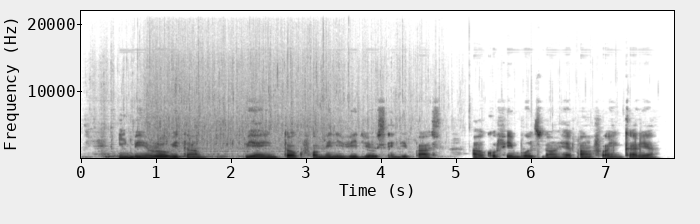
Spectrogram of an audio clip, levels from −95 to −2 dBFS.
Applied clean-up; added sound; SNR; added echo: none; Toilet flush / Water; 18 dB; none.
